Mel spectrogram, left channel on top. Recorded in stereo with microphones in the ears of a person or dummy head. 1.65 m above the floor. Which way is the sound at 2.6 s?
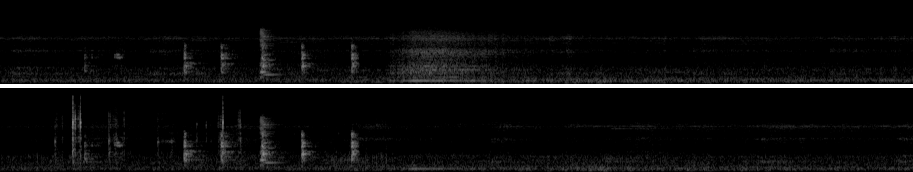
5° right (ahead or behind).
